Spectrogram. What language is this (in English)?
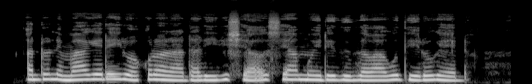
Kikuyu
